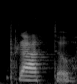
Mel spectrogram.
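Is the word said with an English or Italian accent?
Italian. It is said with an Italian accent. The speaker calls it right. "in my best Italian accent"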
